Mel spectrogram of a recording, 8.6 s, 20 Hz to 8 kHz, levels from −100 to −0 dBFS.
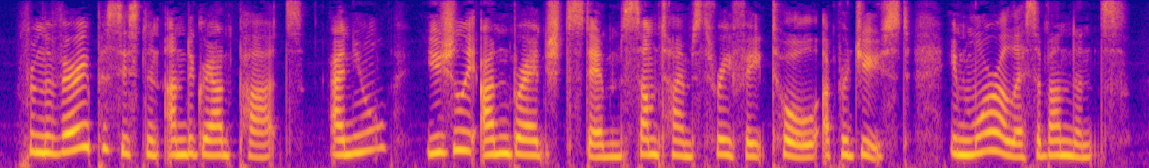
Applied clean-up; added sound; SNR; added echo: none; none; none; none.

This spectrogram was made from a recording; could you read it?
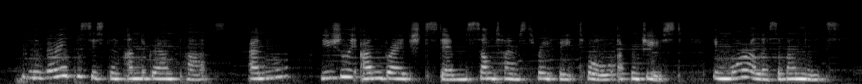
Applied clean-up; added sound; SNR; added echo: neural separator model SepFormer DNS4.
